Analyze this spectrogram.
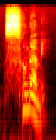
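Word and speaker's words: tsunami: সু এখন কথা হলো টি এর পরে এস থাকলে কিন্তু এই টি এর উচ্চারণ হয় না যেমন সুনামি সুনামির ক্ষেত্রে টি এর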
